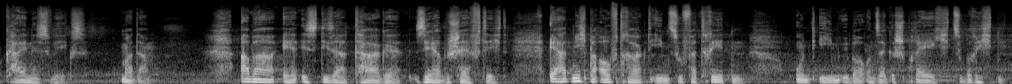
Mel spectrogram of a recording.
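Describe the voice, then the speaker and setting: An actor playing a guarded, evasive company executive with a formal, measured manner in a radio drama. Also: male voice, deep voice, long reverb tail. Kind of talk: radio drama acting with murmured inner monologue.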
